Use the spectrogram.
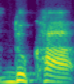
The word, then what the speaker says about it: dukkha: which is dukkha. In English, it would be, if you write it down, it'll be pronounced dukkha, but dukh is what we say, right?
